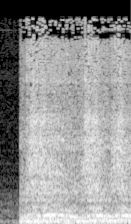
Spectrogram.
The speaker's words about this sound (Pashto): زه له داسې یو موټر چلوونکي سره په موټر کې ناسم چې له قانوني وزن یې یو نیم ټن زیات سیمنټ بار کړي.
